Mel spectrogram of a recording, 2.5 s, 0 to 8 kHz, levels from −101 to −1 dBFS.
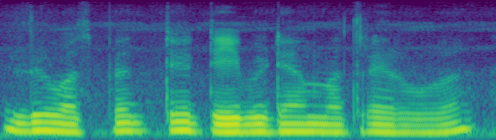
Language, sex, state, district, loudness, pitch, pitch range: Kannada, male, Karnataka, Koppal, -16 LUFS, 120 Hz, 115-135 Hz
